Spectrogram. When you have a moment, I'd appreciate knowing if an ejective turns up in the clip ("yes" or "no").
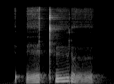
yes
